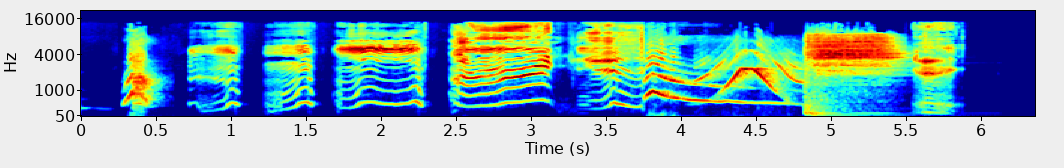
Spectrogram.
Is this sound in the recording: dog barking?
yes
